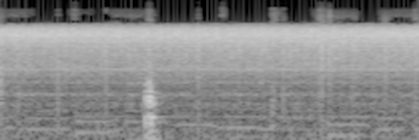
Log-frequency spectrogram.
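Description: Pork chop searing in a hot pan, a steady loud sizzle and crackle of fat throughout, with a brief clatter as the chop is turned over partway.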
